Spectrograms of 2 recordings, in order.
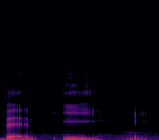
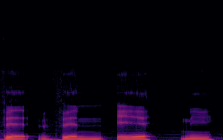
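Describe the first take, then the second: First: The second vowel is an 'ee' sound. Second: The second vowel is an 'eye' sound. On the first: "or is it vin E ni" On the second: "whether the second I is an I or an E sound"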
